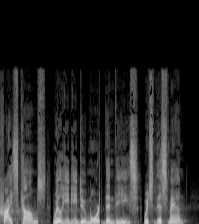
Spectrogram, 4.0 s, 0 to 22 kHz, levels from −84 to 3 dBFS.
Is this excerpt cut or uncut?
cut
